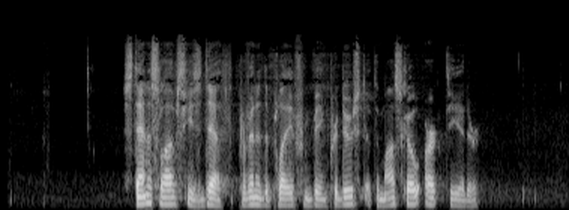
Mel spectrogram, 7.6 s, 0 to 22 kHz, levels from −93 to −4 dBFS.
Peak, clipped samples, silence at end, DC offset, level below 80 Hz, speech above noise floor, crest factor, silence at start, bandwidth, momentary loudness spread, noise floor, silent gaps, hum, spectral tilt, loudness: -8 dBFS; under 0.1%; 1.25 s; under 0.1%; -72 dBFS; 49 dB; 22 dB; 1.65 s; 11 kHz; 11 LU; -76 dBFS; none; none; -5 dB/octave; -28 LUFS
